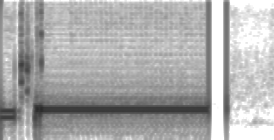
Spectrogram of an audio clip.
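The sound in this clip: A steady telephone tone holds for nearly two seconds while a call is transferred to another department, with a few clicks just before it and two short clicks after it stops.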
